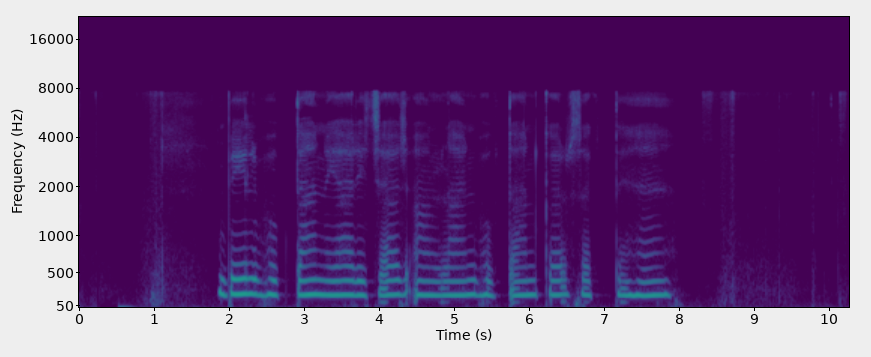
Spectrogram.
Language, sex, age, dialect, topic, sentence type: Magahi, male, 25-30, Central/Standard, banking, question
